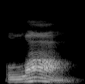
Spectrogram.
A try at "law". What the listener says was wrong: Nggak pakai W. Law.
